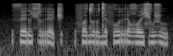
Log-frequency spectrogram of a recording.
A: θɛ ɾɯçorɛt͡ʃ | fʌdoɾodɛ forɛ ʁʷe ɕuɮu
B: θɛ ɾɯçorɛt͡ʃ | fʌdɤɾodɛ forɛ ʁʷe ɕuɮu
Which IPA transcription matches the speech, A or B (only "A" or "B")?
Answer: A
